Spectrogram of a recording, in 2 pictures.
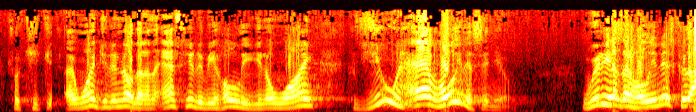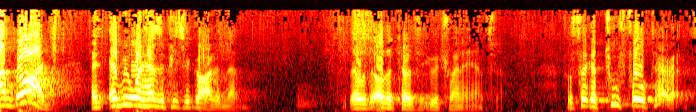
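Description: A man speaks at a very fast pace, broken by long, frequent pauses, with big swings in loudness. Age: 50s. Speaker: rabbi teaching a Torah class. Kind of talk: lecture.

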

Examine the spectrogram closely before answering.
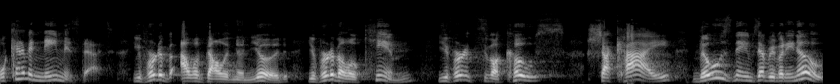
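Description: Animated and high-pitched, a man talks at a moderate pace with very wide pitch swings and big swings in loudness. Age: 40s. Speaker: Torah teacher. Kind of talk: lecture.

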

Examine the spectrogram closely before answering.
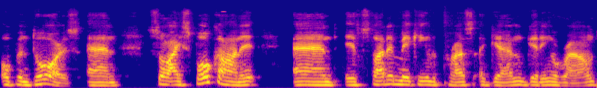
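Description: Speaking in a plain, everyday voice, a man with an American accent keeps a moderate pace, medium pitch and fairly even intonation. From New York. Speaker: pet fashion designer. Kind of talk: interview.

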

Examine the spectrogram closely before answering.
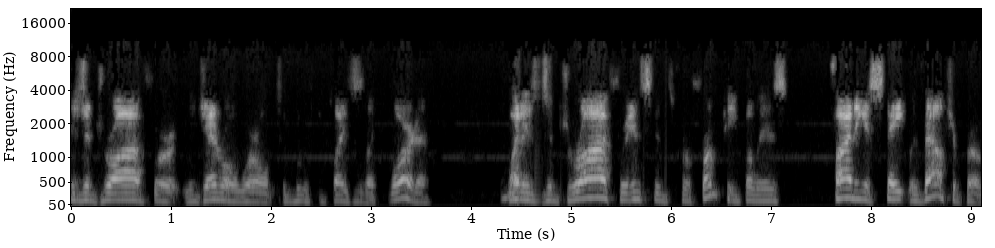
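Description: At a moderate pace, a man with an unremarkable speaking voice and medium pitch uses lively intonation and big swings in loudness. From Pittsburgh, US. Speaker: rabbi. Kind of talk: casual chat.

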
